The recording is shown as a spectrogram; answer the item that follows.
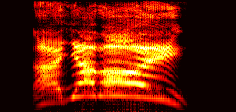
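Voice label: Heavy battlecry, Spanish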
